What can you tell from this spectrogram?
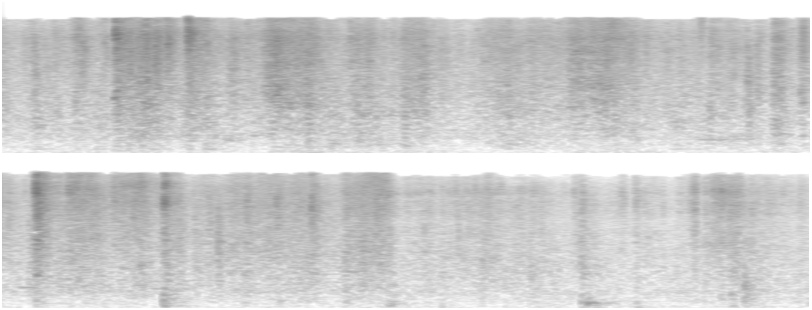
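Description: Plastic bags crinkling and rustling with irregular crackles as salt is packed into them by hand.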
